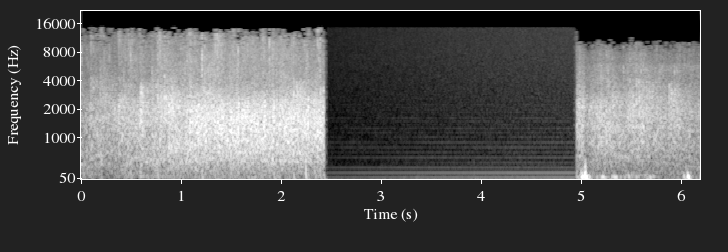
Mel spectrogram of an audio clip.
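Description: Loud applause from a church audience welcoming a man who plans to plant a church in Acapulco, a dense wash of clapping that cuts off abruptly into near silence for a couple of seconds, then resumes just as strongly.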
